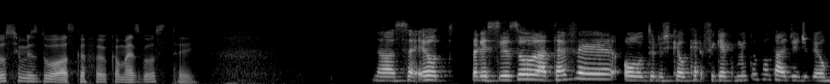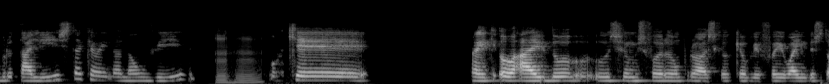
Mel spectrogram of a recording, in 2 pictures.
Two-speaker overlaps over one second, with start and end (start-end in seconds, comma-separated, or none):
none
